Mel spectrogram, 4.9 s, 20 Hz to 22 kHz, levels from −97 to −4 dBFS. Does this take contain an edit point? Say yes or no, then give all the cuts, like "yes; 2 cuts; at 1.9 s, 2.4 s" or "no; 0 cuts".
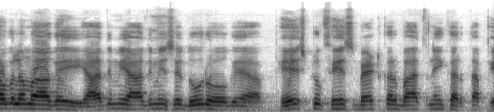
no; 0 cuts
